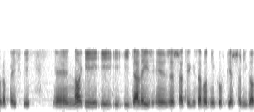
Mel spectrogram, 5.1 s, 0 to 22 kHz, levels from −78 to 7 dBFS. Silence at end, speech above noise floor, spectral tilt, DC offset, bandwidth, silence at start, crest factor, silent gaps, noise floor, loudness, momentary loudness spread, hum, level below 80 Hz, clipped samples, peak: 0 s; 27 dB; -5.5 dB/octave; under 0.1%; 3.8 kHz; 0 s; 20 dB; none; -50 dBFS; -23 LUFS; 10 LU; none; -82 dBFS; under 0.1%; -4 dBFS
